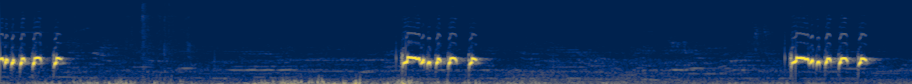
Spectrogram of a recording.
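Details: Male local zebra dove, recorded as a decoy call to draw in and stimulate other doves: rolling cooing bursts of fast notes spaced about four seconds apart, low noise between them.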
